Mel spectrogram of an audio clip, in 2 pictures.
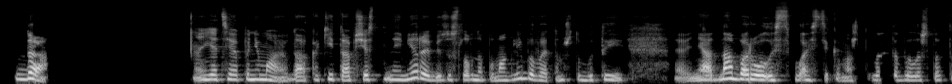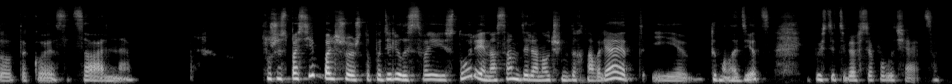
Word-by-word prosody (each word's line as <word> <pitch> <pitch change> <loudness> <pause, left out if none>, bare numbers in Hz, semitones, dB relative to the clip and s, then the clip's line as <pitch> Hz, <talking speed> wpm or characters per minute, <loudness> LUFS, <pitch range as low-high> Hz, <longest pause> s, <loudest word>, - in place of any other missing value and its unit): Да. 245 +3 +7 1.5
Я 225 0 +2
тя 225 +1 +1
понимаю, 220 -7 +2
да. 185 +1 0
Какие-то 210 0 -2
общественные 215 +3 0
меры, 245 +2 +5
безусловно, 210 +1 -2
помогли 195 +5 -2
бы 250 -3 +3
в 195 - -4
этом, 185 +2 -4
чтобы 205 -2 -4
ты, 210 +1 -3 0.4
э, - - -8
не - - 0
одна 250 +5 +6
боролась 215 -5 +7
с - - -20
пластиком, 200 -5 -5
а - - -6
чтобы 205 +3 -9
это - - -6
было 190 -1 -2
что-то 195 -1 -8
вот 170 - -10
такое 185 +6 -7
социальное. 220 +2 -6 1.3
Слушай, 260 -1 0
спасибо 265 - +1
большое, 255 - +4
что 215 +1 -7
поделилась 220 -1 +2
своей 220 -1 0
историей. 255 - -1
На 190 -1 0
самом 245 +6 +1
деле 215 -2 +1
она 195 0 -1
очень 200 0 -4
вдохновляет, 220 +6 -1
и 90 -1 -7 0.2
ты 220 - -2
молодец. 235 +6 -4 0.4
И - - -27
пусть 215 +1 -4
у - - -4
тебя 200 -2 -5
всё 200 +1 -9
получается. 200 +1 -10
215 Hz, 160 wpm, -20 LUFS, 200-235 Hz, 1.5 s, Да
